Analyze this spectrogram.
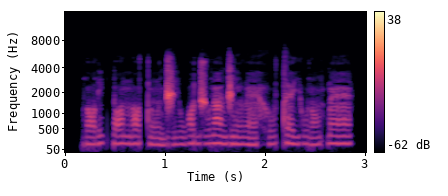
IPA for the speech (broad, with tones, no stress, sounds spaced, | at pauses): ɾ ɔ˨ ɾ i˨˦ k͡p ɔ˧ n ɔ˧ t ũ˨ d͡ʒ i˧ w ɔ˧ d͡ʒ u˧ ɾ ã˦ d͡ʒ ĩ˧ l ɛ̃˨ h u˨˦ t ɛ˦ j u˧ ɾ ɔ̃˧ k͡p ɛ̃˦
